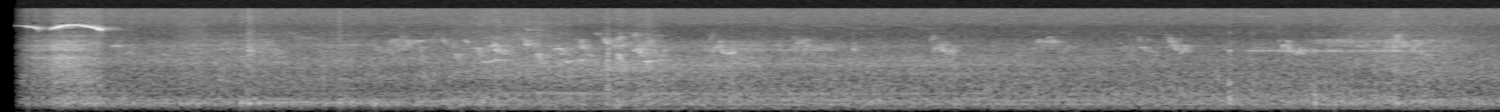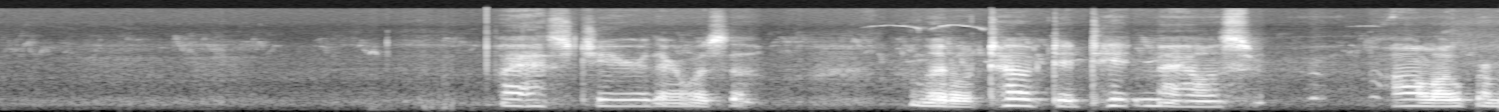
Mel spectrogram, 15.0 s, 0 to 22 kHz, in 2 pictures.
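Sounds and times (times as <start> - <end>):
small birds chirping: 0.1 - 14.9
background hiss: 0.2 - 14.9.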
